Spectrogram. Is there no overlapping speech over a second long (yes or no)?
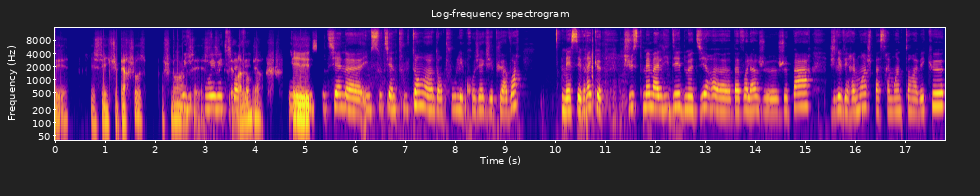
no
